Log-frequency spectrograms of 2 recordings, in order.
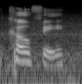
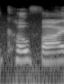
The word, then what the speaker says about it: Ko-fi: Ko-fi? I've seen it pronounced so many different ways. I assume Ko-fi because like, hey, buy me a coffee.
